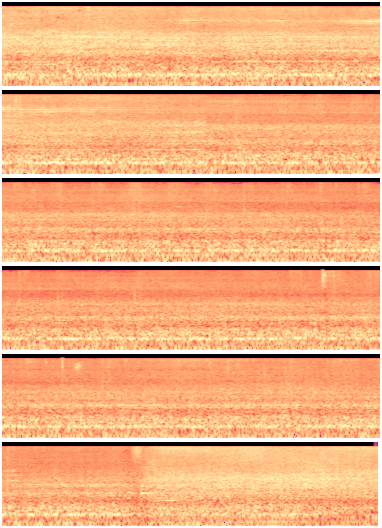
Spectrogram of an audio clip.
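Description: Steady, loud vehicle and engine rumble with a low hum, like traffic or an aircraft's engines running; about three-quarters of the way through it suddenly turns brighter and hissier.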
